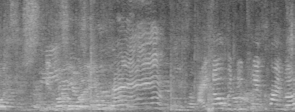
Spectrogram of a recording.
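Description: Small children's voices, babbling and squealing, mixed with adults talking, with a long high, wavering child's cry or squeal about two seconds in.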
